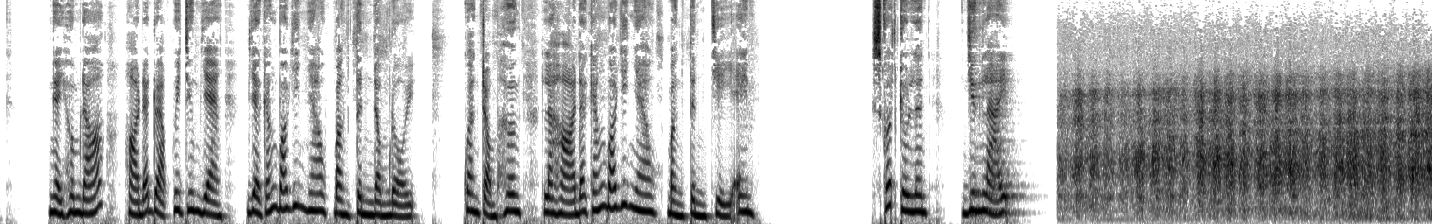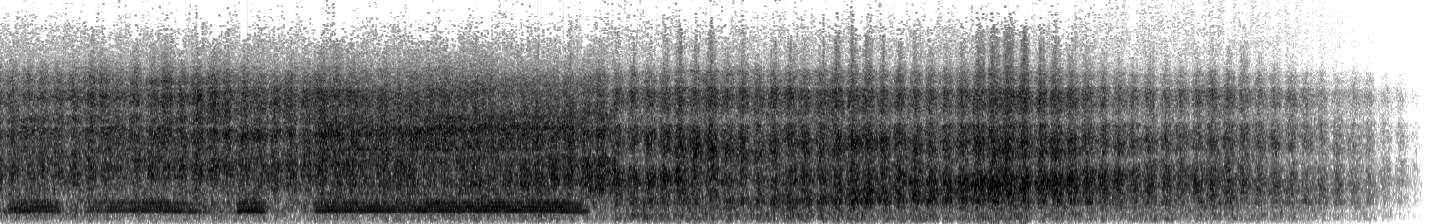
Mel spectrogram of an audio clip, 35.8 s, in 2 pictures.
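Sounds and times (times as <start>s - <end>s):
speech: 0.6s - 9.5s, 10.9s - 13.3s
train rolling slowly along the tracks with a clattering roar: 13.2s - 35.8s
sustained low train horn blasts: 20.8s - 25.1s.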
